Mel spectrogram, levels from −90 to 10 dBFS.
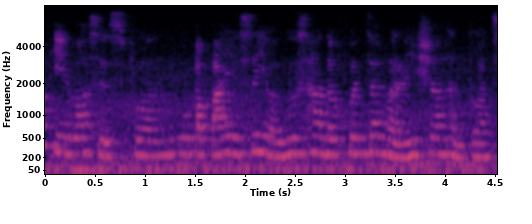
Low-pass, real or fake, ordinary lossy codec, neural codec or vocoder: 7.2 kHz; real; none; none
